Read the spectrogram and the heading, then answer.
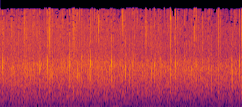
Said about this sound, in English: Now, yeah, you can clap for God.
